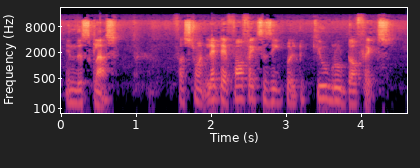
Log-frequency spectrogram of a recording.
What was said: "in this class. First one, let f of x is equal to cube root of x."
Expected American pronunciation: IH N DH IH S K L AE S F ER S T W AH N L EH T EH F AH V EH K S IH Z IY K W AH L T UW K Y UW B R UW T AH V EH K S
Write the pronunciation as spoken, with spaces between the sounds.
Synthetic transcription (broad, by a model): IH N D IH S K L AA S F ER S T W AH N L EH T EH F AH F EH K S IH Z IY K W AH L T UW K Y UW B R UW T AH F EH K S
